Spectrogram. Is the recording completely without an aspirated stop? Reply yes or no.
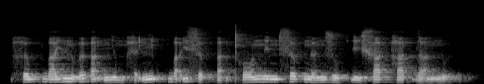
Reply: no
